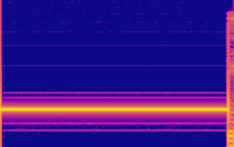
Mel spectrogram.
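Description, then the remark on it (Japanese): A steady, unbroken censor bleep at a single pitch, covering a Demon Slayer spoiler, holds for about three seconds, loud and alone, then cuts off abruptly as a voice breaks in at the very end. “あら、ピピ、ピピピにしといてよ、ここは。”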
